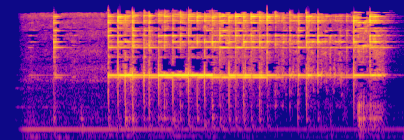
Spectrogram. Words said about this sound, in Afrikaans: Die geloofslepel word geroer hier op Coffee Date.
